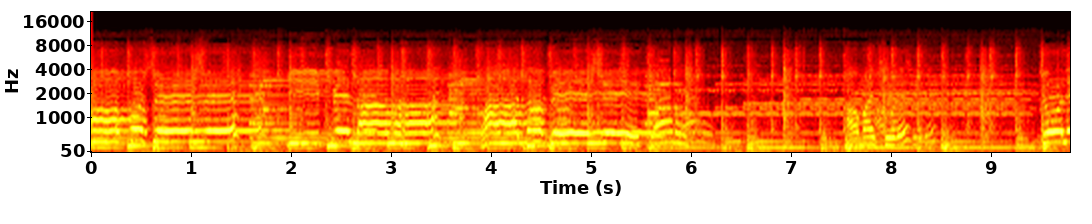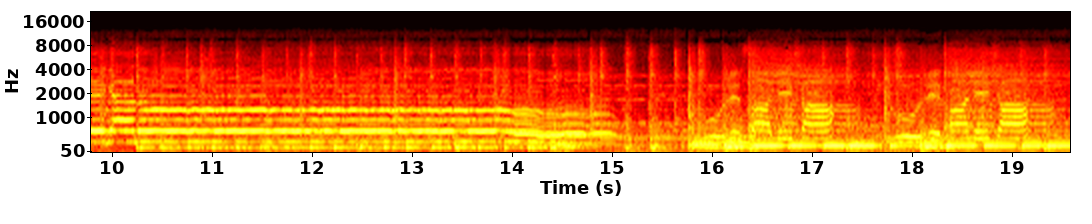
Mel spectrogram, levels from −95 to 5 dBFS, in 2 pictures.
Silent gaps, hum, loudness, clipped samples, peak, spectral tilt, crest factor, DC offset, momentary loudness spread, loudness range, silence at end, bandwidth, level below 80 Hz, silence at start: none; none; -16 LUFS; under 0.1%; -4 dBFS; -7 dB/octave; 12 dB; under 0.1%; 11 LU; 5 LU; 0 s; 8.6 kHz; -44 dBFS; 0 s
